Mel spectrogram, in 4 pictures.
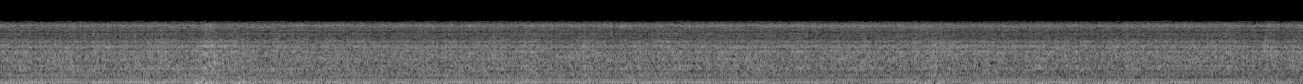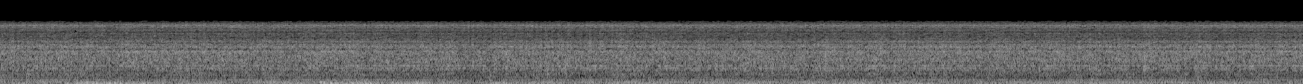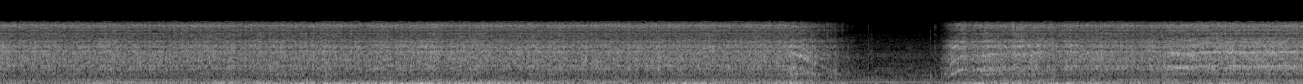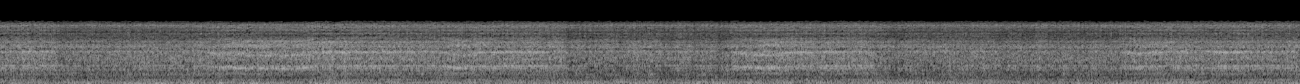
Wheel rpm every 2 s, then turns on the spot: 230, 240, 230, 230, 230, 230, 230, 230, 230, 230, 230, 230, 230, 230, 230, 240, 200, 60, 230, 230, 220, 230, 230, 230, 230, 230.
none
